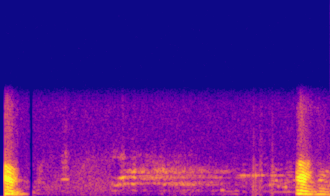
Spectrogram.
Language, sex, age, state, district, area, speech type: Marathi, male, 18-30, Maharashtra, Ahmednagar, rural, conversation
